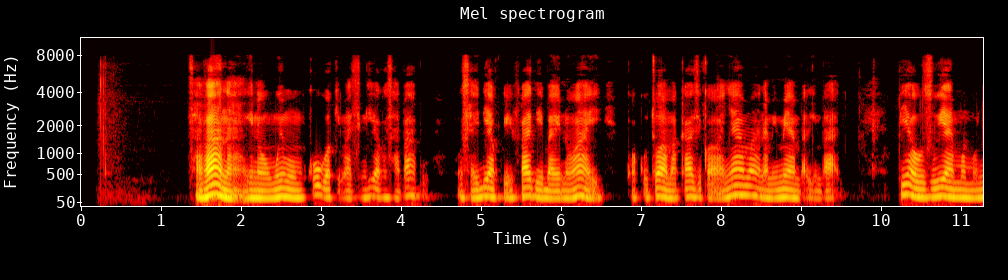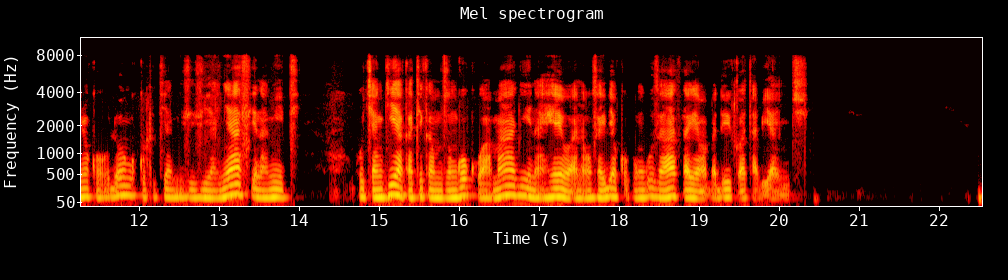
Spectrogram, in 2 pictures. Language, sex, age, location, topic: Swahili, male, 18-24, Dar es Salaam, agriculture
